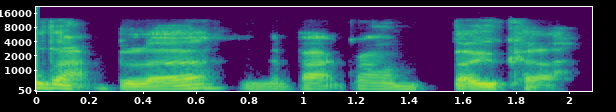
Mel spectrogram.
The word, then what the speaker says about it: bokeh: blur in the background bokeh b o k e h and there's a number of different ways pronouncing it bouquet bucky whatever you want to call it i call it bokeh and and yeah so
